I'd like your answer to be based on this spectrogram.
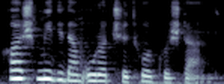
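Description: A woman's voice: mid-range voice, sing-song, warm tone, a little hiss or hum, lightly acted. A woman reading the lines of a brooding, commanding Roman governor in an audiobook, with a weary questioning tone. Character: stern Roman governor, middle-aged man, brooding.

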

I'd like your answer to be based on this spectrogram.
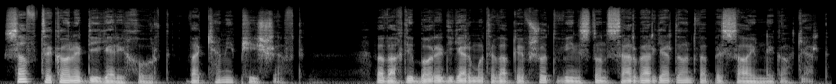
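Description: A man reading a novel aloud as an audiobook narrator, in an even, measured way. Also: very deep voice, no room sound, studio quality.

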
